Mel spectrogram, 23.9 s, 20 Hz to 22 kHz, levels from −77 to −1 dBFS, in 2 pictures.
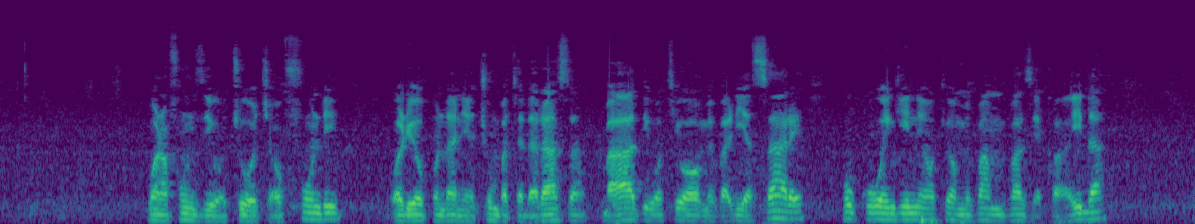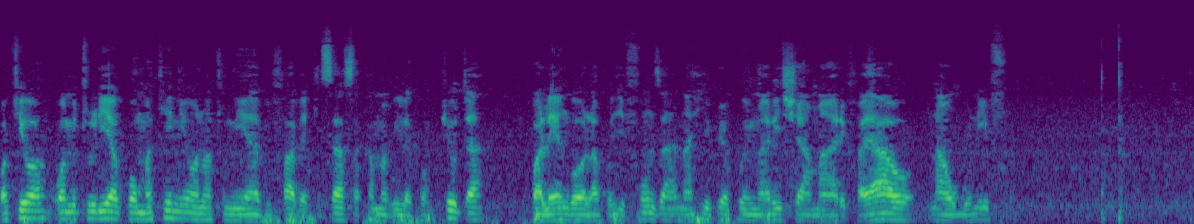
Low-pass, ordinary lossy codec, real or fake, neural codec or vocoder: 14.4 kHz; AAC, 48 kbps; fake; vocoder, 44.1 kHz, 128 mel bands every 512 samples, BigVGAN v2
